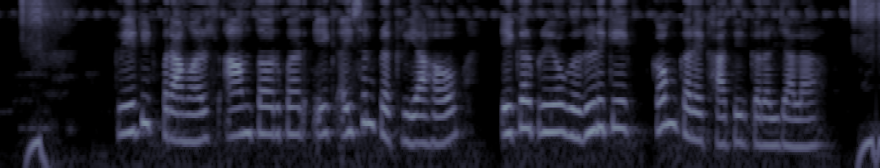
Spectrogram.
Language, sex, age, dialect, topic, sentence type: Bhojpuri, female, 41-45, Western, banking, statement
